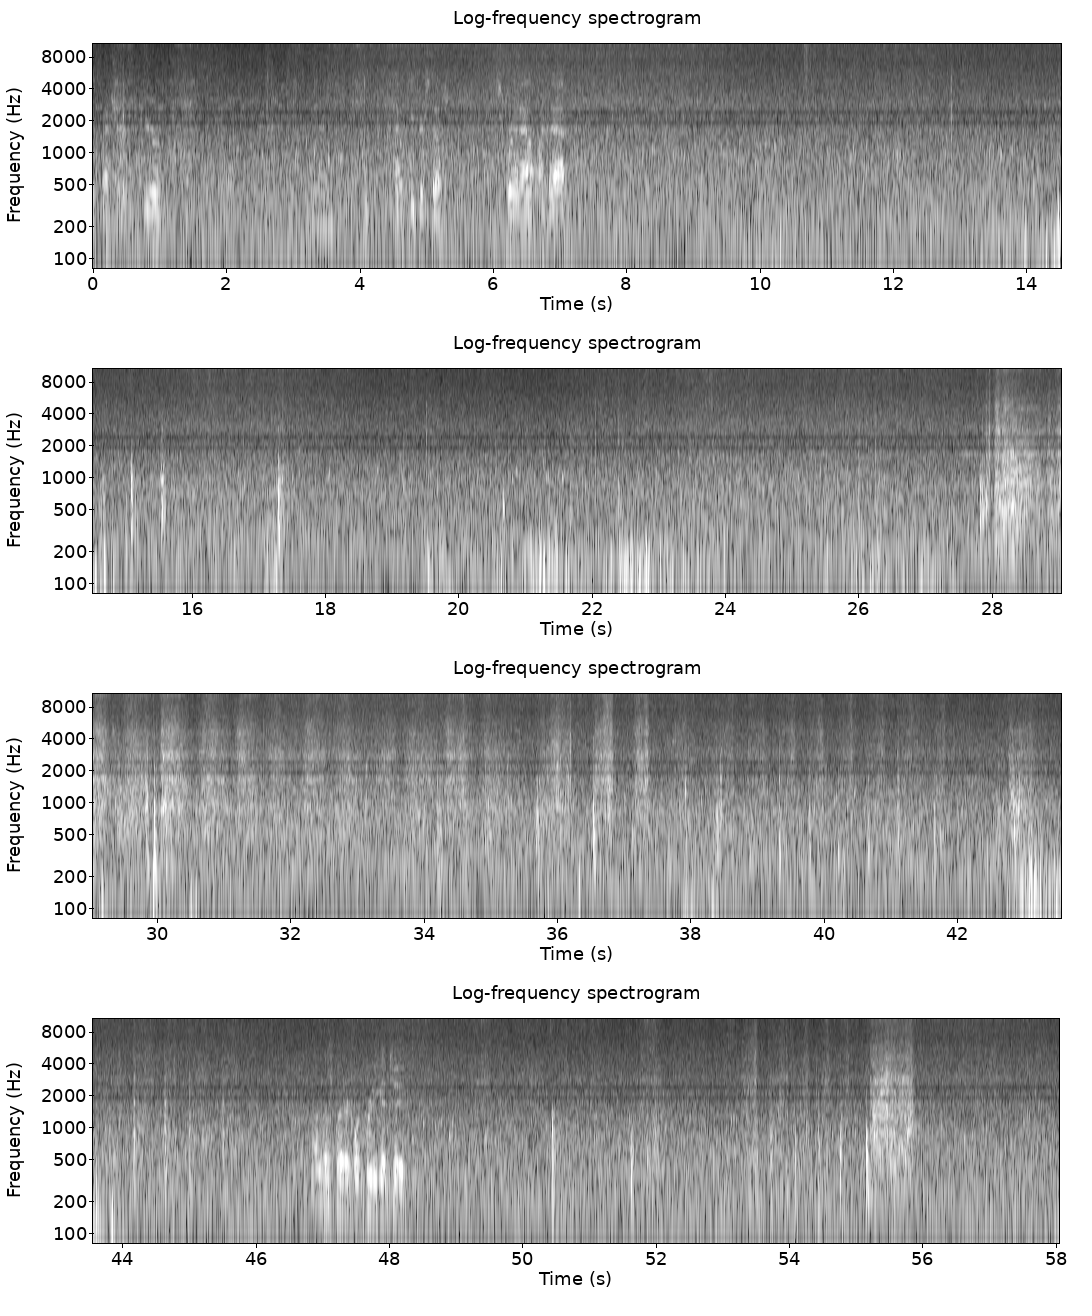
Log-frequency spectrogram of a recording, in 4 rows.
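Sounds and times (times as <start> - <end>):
steady outdoor hiss: 0.0 - 58.0
wind gusts on microphone: 13.3 - 15.1, 19.4 - 24.1, 25.5 - 27.6, 42.7 - 44.1
paintbrush strokes: 27.8 - 42.0, 53.2 - 56.0.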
